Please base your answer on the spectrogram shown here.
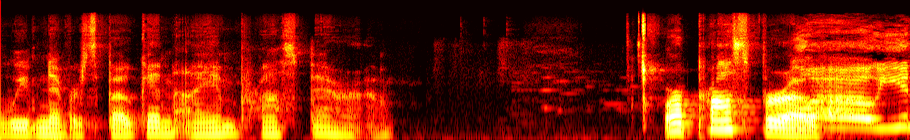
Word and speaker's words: Prospero: Hey, Prospero. Thank you for pronouncing my name correctly.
